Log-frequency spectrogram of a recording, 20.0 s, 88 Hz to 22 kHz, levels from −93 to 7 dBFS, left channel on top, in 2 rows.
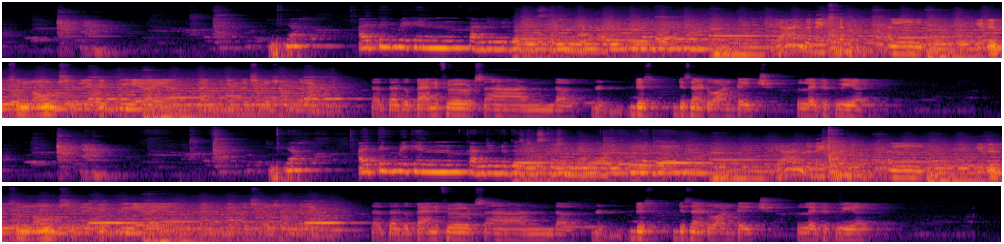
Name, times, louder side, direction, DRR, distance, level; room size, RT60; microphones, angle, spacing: voice 1, 0.5-1.1 1.9-2.4 2.8-3.0 3.6-7.0 8.2-8.7 15.6-15.9, equal, 45° right, 1.1 m, -31 dB
sound 1, 5.1-13.3, left 1 dB, 45° left, 2.5 m, -31 dB
voice 2, 7.7-8.5 8.8-9.5 9.7-13.2 13.7-18.7, left 3 dB, 20° left, 0.4 m, -32 dB
16.0 x 10.0 x 2.4 m
head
